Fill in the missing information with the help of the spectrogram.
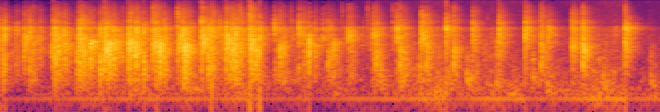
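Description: Small audience applauding by hand, the clapping dense at first and thinning out toward the end.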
